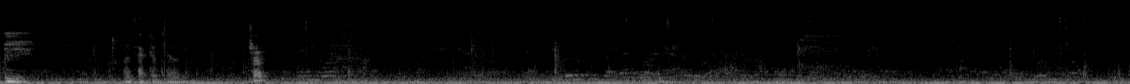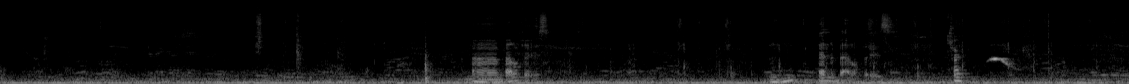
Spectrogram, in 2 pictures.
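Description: Playing cards shuffle and riffle softly in hands.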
